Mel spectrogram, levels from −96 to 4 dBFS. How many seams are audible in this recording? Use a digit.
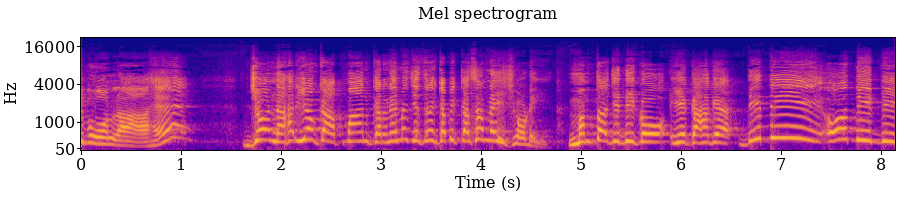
1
